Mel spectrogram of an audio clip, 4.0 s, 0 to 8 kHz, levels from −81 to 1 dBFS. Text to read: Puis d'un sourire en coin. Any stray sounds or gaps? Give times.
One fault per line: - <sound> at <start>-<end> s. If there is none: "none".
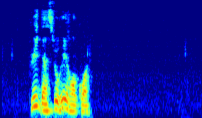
none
